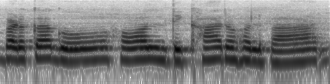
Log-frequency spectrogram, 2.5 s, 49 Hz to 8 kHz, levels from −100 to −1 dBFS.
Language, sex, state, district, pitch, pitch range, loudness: Bhojpuri, female, Uttar Pradesh, Deoria, 215 Hz, 200-225 Hz, -15 LUFS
